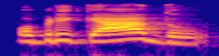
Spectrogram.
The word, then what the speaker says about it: obrigado: here in lesson two don't pronounce it like in English R don't roll your tongue listen to how Anna is pronouncing this sound the think of the quick tapping motion your tongue makes as it strikes the top gum Ridge in words like ladder or butter y altogether it's Obrigado obrigada okay one last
